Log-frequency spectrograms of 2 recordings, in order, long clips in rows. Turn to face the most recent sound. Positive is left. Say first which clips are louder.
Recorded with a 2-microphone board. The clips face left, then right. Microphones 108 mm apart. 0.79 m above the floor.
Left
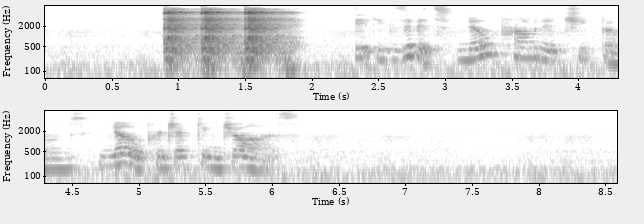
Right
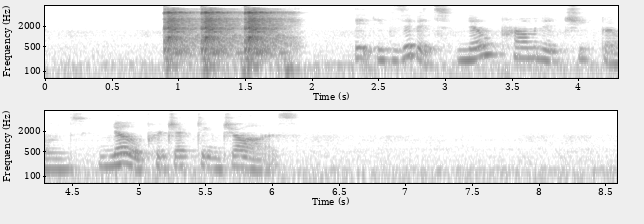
# right 2 dB
turn(degrees=-25)  # may be behind; listen again after turning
